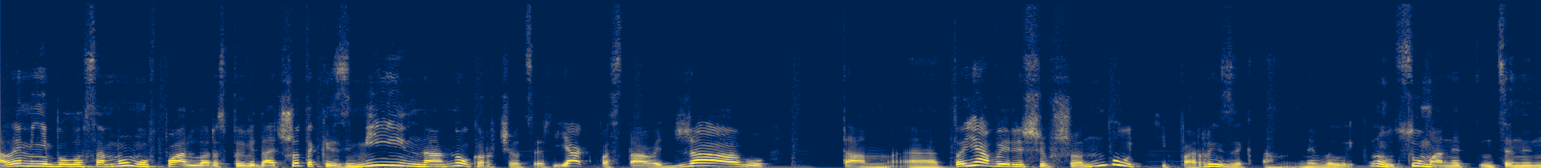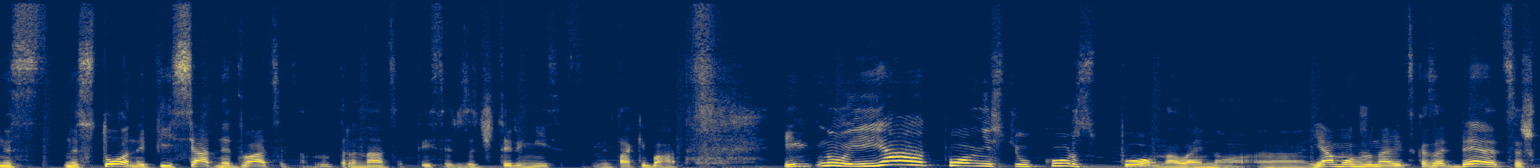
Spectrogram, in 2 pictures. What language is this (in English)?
Ukrainian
